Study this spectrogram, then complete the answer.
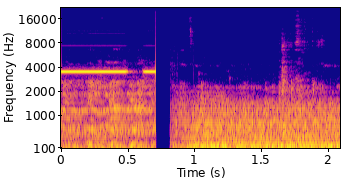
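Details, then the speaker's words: Beverage truck after frame cut-and-weld repair, diesel idling while air tanks slowly build pressure because drain valves were left open; steady high low-air-pressure warning buzz that cuts off after under a second. "she were after air pressure Oh 30 I forgot I had to drain valves open so it's going to take a little while"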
